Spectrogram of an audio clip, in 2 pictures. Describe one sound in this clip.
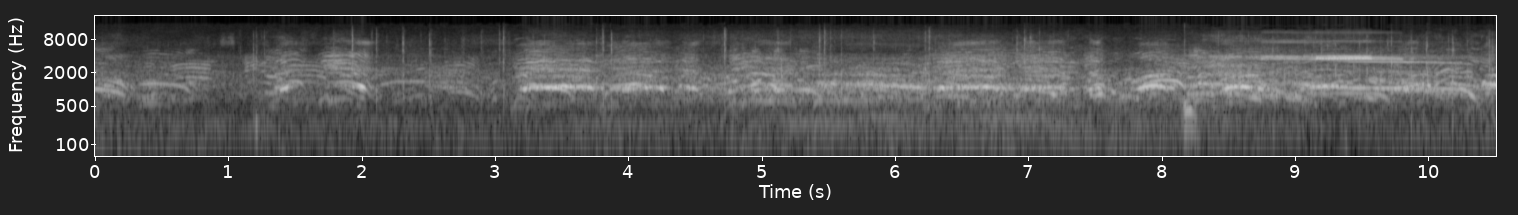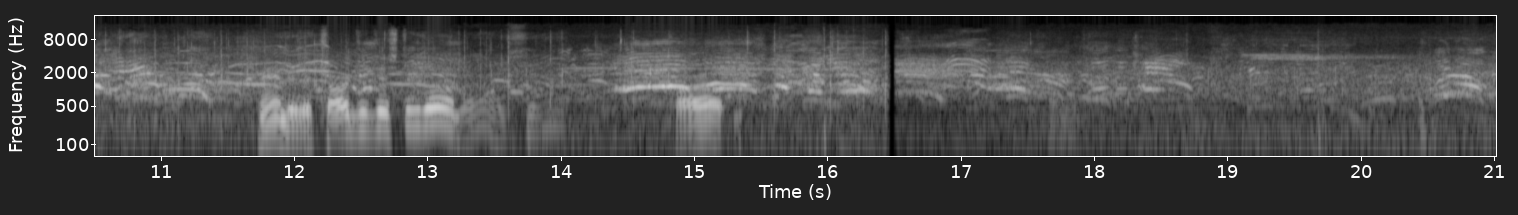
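Children shout and cheer at a distance outdoors.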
